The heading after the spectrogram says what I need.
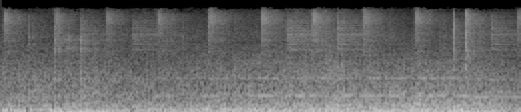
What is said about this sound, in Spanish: McDuff condujo el auto con los tres jóvenes en la cajuela y Roy Del Green lo siguió en el vehículo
